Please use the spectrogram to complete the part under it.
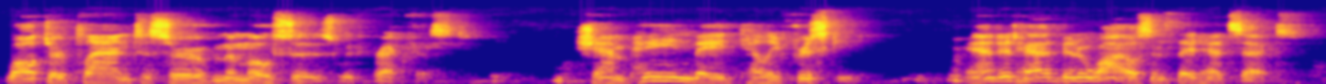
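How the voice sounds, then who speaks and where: A man reads a short story aloud in a scripted narrator's delivery, his voice sitting at a medium pitch. Clear background noise runs under the recording. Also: expressive, unhurried, a bit bright, poor audio. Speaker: reader in a readers theater.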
